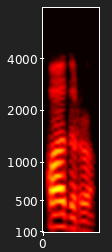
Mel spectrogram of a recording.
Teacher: हाँ, रा जी साकिन, वक़फ़। जब वक़फ़ करेंगे तो फिर रा को पुर पढ़ेंगे, मोटा पढ़ेंगे।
